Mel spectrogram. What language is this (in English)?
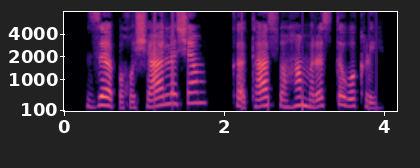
Pashto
